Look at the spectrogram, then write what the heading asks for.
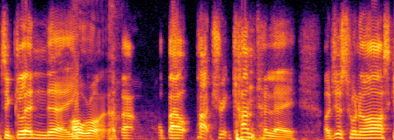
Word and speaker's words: Cantlay: I like, Steve, I very much like the Paul McGinley pronunciation there, Cantlay.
